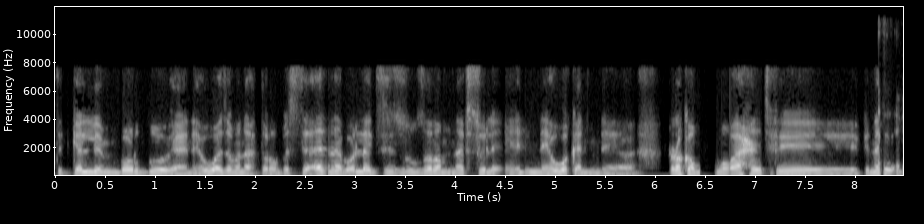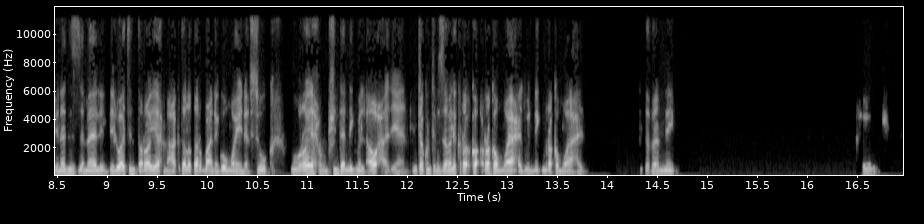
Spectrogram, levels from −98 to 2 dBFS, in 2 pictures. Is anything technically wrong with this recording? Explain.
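Yes, there's a wrong sample rate problem from 8.23 s to the end. The speech suddenly runs 1.5 times faster and jumps about seven semitones higher, sounding squeaky and rushed. That fits 16 kHz audio being played back at 24 kHz with no conversion.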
